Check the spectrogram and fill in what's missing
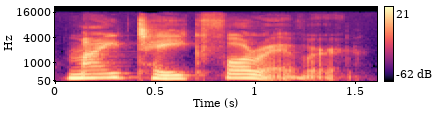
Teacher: Might termina em T, take começa em T, você junta num T só.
